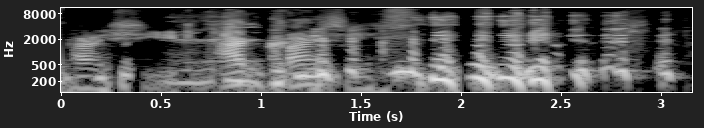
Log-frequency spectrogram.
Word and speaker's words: Agbaji: Agbashi. It's funny because you pronounced it right, but it was just the way With it no came out was confidence. funny. Yeah, you said it right and gave up on yourself halfway through.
